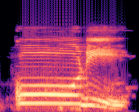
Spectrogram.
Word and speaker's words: 꼬리: bacanya 꼬리. benar, 꼬리. 꼬리야. 더블 그야. 더블 그 jadi 꼬리.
